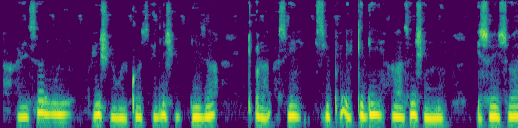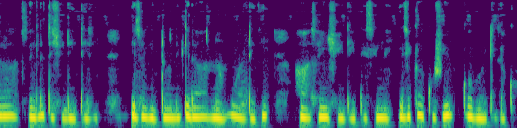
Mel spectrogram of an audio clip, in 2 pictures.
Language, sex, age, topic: Gamo, female, 18-24, government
